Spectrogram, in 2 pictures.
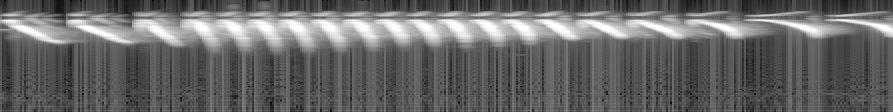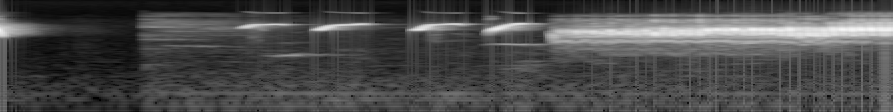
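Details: Canary singing as a lure for other canaries: a quick trill of high falling sweeps slowing toward the end, silence, then soft short upslurred whistles, ending in a dense buzzy rattling trill.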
